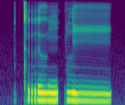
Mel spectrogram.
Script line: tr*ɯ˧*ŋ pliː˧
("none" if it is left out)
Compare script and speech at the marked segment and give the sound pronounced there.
ɯ˧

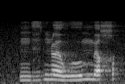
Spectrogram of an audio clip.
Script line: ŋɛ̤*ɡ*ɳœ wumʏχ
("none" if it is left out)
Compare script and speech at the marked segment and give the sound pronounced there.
ɡ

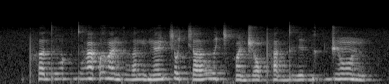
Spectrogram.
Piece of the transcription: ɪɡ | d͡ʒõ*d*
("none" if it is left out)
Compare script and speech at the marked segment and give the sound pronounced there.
n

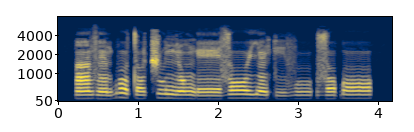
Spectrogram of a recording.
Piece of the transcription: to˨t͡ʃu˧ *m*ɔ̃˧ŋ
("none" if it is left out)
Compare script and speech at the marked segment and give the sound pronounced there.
ɲ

